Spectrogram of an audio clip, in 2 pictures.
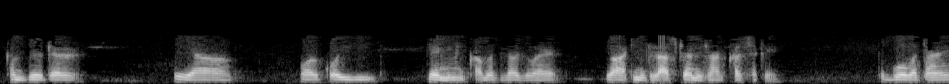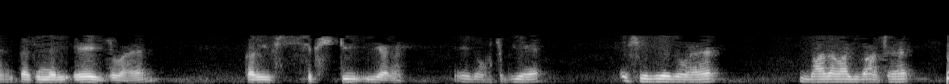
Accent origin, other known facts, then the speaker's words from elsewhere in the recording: Ballabhgarh, Haryana, India; मैं मल्लभगढ़ फरीदाबाद का रहने वाला हूँ।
